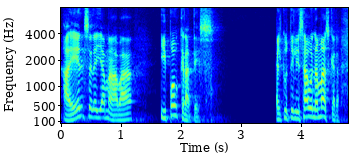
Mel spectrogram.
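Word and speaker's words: ὑποκριτής: Significa, en el griego se pronuncia hipócrates. Así, hipócrates en el griego.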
